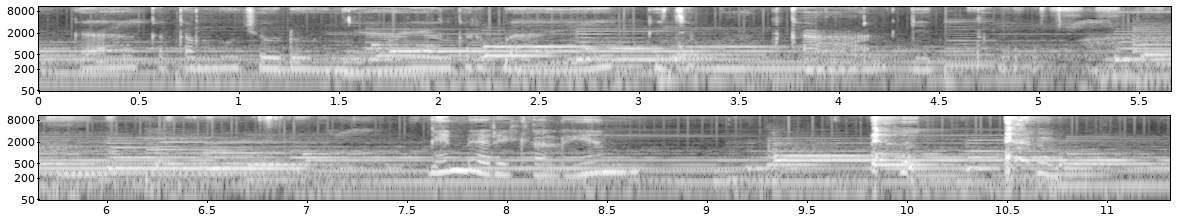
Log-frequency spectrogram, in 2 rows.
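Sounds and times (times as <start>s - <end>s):
steady soft music: 0.0s - 11.3s
speech: 0.2s - 3.4s, 7.8s - 10.2s
person coughing: 9.8s - 10.8s.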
